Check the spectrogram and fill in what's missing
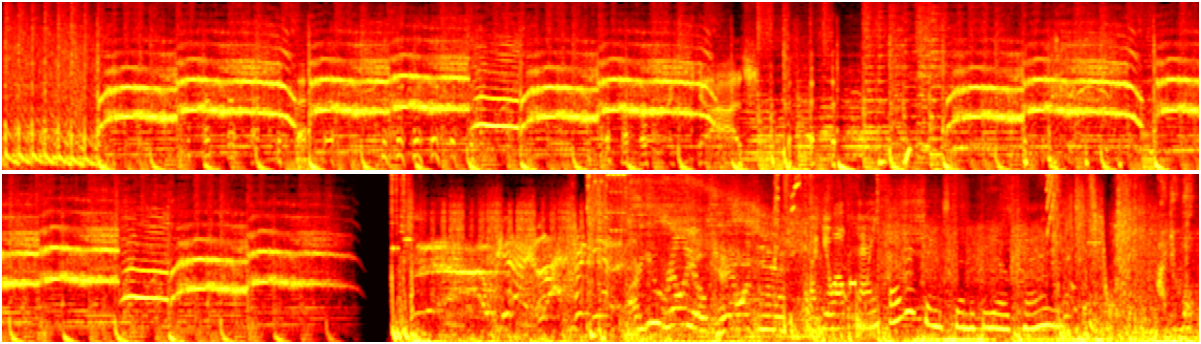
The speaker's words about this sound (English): I think we need to have the remix featuring the Screaming Goat.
